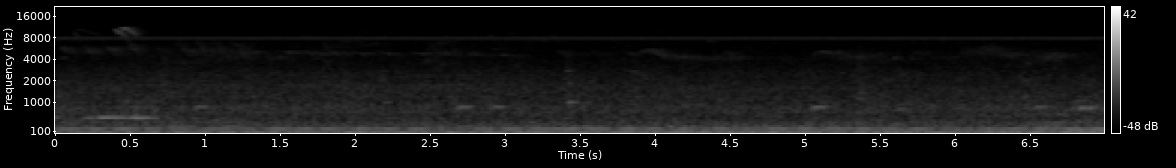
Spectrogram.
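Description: Faint, high, thin chirps of bananaquits: a few short falling notes just after the start, then scattered softer ones, over a steady low hum and a constant faint high whine.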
